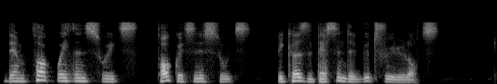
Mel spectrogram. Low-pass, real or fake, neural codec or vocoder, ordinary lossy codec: 7.2 kHz; fake; codec, 16 kHz in and 24 kHz out, 0.4 kbps, LongCat-Audio-Codec, fine tuned four codebook decoder; none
